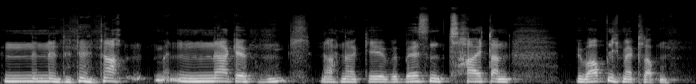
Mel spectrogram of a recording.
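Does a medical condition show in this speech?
Yes: stuttering; developmental, lifelong, possibly inherited, father stuttered, brother fluent, logopedic speech therapy, constant since second grade; stutters while hosting, word and phrase repetitions, repeated fillers; repeated filler hesitations; here repeated words, prolonged sounds.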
